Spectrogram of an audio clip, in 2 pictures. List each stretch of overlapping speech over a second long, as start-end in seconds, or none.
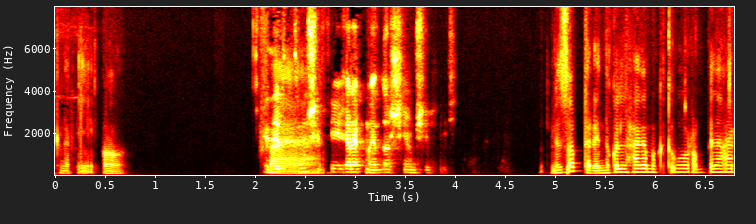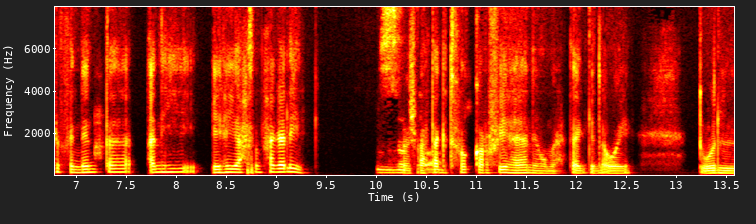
none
